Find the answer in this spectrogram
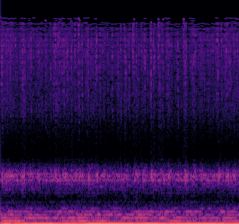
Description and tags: Sci Fi Drone Engine Loop
Sci Fi drone engine seamless loop. A constant pace travelling through hyper space. Quite eerie and machine like with a hint of electronics doing some multi threaded work.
